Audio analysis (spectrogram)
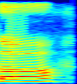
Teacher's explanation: बोलते समय आपके मुंह से क के बाद अ की ध्वनि निकल रही है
